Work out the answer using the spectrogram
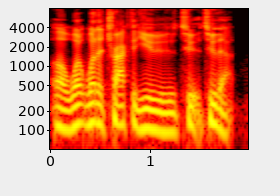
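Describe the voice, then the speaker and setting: An American man hosts a casual interview chat on his podcast at home, speaking in a fairly low voice at a moderate pace with no echo. He is laid-back and rambles, often restarting his sentences.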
